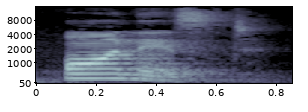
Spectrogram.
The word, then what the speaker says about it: honest: Honest. The H is silent.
